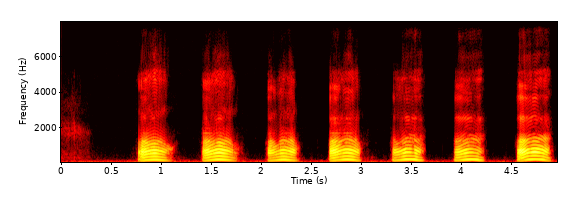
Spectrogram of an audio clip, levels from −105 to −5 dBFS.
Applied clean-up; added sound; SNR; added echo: neural diffusion model UNIVERSE++.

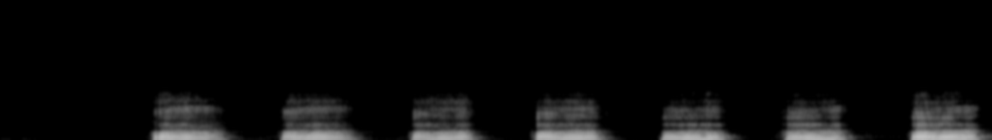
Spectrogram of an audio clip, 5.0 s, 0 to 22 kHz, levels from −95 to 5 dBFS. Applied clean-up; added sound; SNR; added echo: neural mask model DeepFilterNet 3.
